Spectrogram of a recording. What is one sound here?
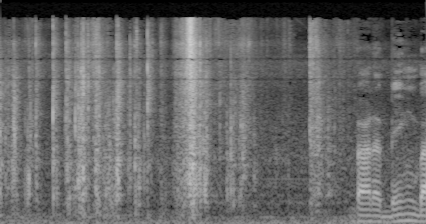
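Paper packing rustles in a cardboard box.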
